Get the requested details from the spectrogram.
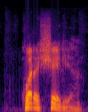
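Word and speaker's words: Kvaratskhelia: Quarascelia.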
